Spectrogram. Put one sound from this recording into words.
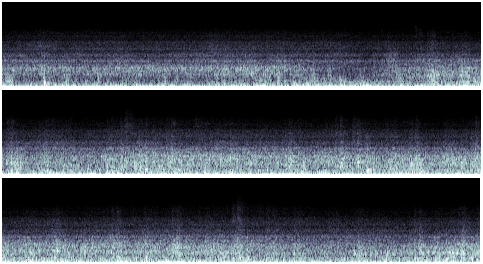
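A train rumbles and rattles steadily along the tracks.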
